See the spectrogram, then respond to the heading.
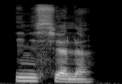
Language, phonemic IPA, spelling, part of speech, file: French, /i.ni.sjal/, initiales, noun, LL-Q150 (fra)-initiales.wav
- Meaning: plural of initiale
